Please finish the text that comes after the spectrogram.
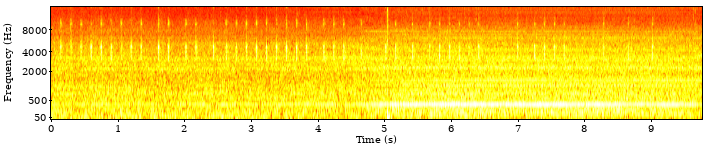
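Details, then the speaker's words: E3634A bench power supply under load, microphone held near the pass transistor: steady low roughly 150 Hz pre-regulator buzz under cooling fan hiss, growing as the mic nears; normal pre-regulator hum. "kind of sounds like a 150 Hertz buzzing buzzing sound"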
